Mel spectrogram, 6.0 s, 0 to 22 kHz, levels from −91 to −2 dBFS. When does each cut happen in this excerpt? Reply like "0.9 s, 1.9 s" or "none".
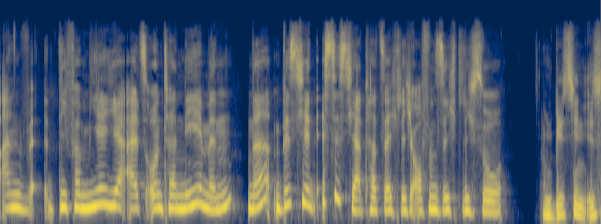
none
